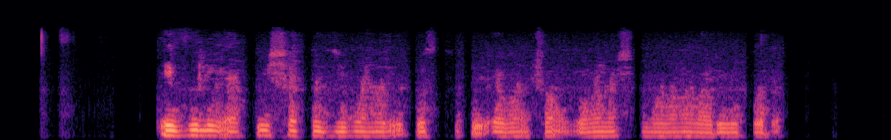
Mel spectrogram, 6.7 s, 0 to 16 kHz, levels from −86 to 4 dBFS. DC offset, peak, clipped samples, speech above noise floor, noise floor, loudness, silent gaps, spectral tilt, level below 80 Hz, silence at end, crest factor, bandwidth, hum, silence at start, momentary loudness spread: under 0.1%; -2 dBFS; under 0.1%; 33 dB; -57 dBFS; -24 LUFS; none; -7.5 dB/octave; -58 dBFS; 0.85 s; 22 dB; 7.4 kHz; none; 1.2 s; 12 LU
